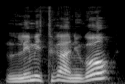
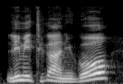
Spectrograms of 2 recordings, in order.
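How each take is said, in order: No difference in how they are said.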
